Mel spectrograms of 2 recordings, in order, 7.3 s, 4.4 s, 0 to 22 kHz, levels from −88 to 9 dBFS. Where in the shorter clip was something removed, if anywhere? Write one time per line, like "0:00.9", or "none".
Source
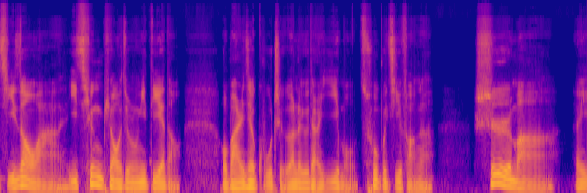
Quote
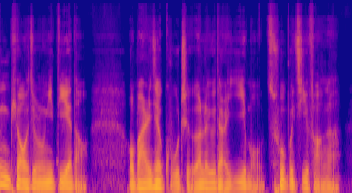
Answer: none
